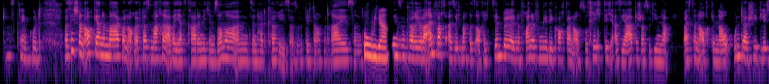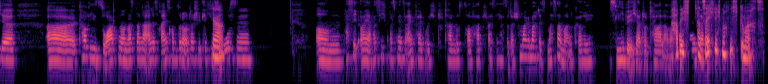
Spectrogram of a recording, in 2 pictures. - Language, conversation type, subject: German, unstructured, Was ist dein Lieblingsessen, und warum magst du es so sehr?
- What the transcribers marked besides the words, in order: mechanical hum; unintelligible speech; other background noise; unintelligible speech; tapping; distorted speech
